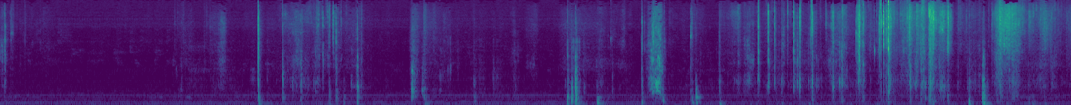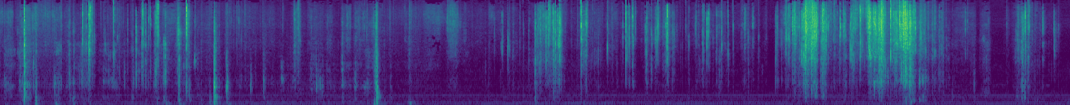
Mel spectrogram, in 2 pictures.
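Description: Hands tearing and crinkling the plastic wrap and packaging of a trading-card box, with scattered clicks and rustles of cardboard, sleeves and cards. A longer burst of tearing comes near the end.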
